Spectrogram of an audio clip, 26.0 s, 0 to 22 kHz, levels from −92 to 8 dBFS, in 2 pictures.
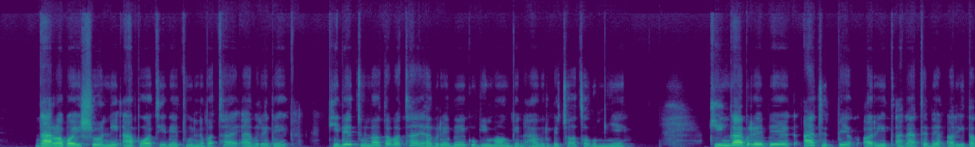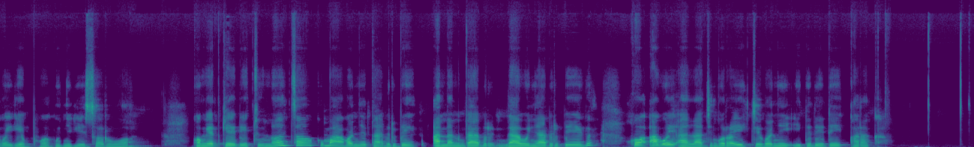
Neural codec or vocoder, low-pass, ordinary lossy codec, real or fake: codec, 44.1 kHz, 2.6 kbps, SNAC; none; none; fake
